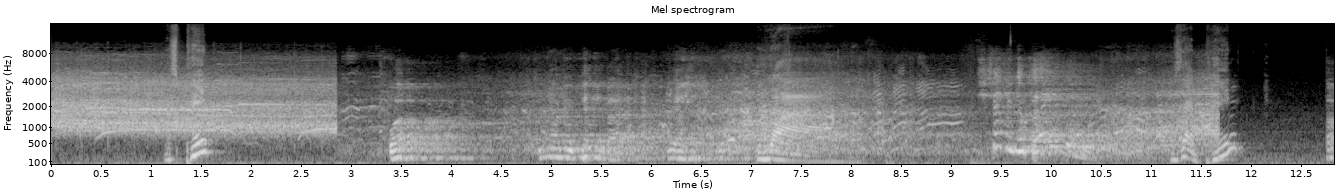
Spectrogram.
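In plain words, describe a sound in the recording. A crowd cheers loudly at a concert, heard through a small speaker.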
